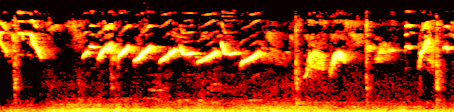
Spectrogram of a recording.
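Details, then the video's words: Lure song of a Sumatran leafbird to make silent birds sing, a clean series of repeated rising-falling whistles roughly three per second, then sharp clicks and high chirps, little background noise. "SUARA MASTERAN WAMBI UNTUK YANG DIAM IKUT KICAU"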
